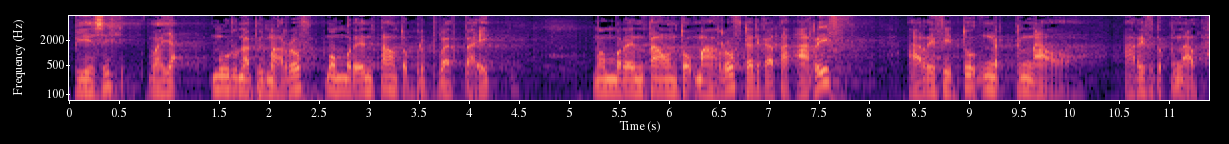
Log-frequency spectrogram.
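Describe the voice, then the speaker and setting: A man with a Javanese accent gives a religious lecture at a slow, unhurried pace, joking and acting out little scenes. His low voice is gravelly and mellow. The sound rings with a long reverb, as in a large hall. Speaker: religious teacher.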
